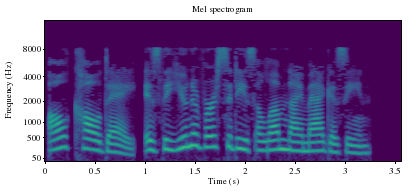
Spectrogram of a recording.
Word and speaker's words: Alcalde: The Alcalde, founded in 1913 and pronounced Alcalde, is the university's alumni magazine.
